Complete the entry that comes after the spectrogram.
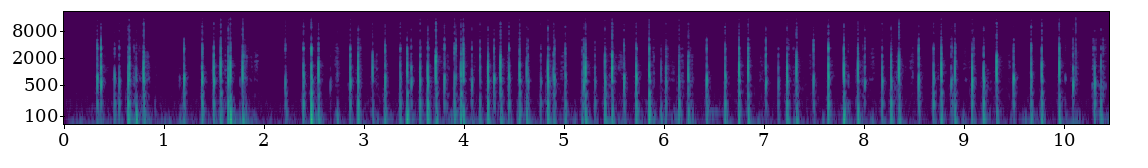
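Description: Long nails tap and scratch along the front side edge of a flat, hollow cigar box made of light wood. Quick, dry clicks with almost no ring run in an irregular, rapid stream for about ten seconds. The clicks are quiet and crisp, with a bright top and a faint hollow low thump.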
